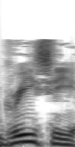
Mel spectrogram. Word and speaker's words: greasy: Intervocalic s in greasy is pronounced z, as in other Southern American and some British speech.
